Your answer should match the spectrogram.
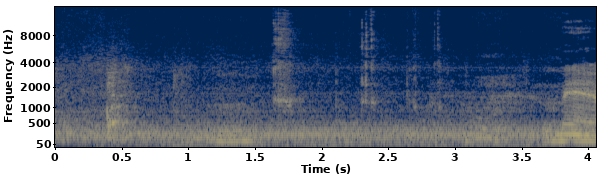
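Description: A person chewing and biting into food, with a few short wet mouth clicks, over a steady low hum.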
